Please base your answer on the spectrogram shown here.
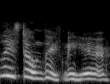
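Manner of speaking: whimpering, begging, raspy voice. Someone locked behind a door begs the departing speaker; raspy whimpering begging. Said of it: "the whimpering, begging in his raspy voice".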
